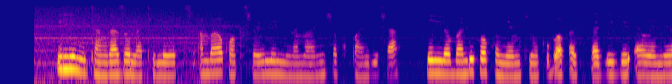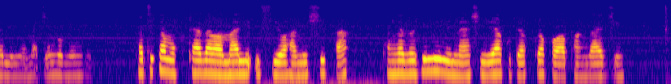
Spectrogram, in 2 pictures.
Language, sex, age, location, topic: Swahili, female, 18-24, Nairobi, finance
